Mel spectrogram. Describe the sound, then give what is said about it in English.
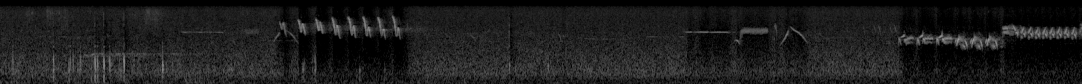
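Faint Wilson's warbler song: two quick, high, chattering trills, one early and one near the end, with a few brief thin chips in between over a soft, hissy background. “Wilson's warbler again.”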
